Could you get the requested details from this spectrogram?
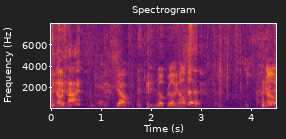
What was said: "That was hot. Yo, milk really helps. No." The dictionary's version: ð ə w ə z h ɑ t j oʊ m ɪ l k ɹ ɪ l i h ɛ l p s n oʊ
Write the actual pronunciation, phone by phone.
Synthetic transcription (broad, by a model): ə w ə z h ɑ t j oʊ m ɪ l k ɹ ɪ l i h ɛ l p n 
